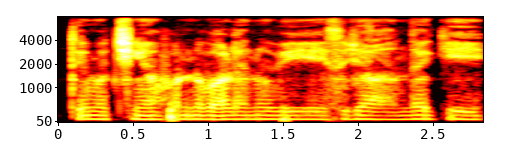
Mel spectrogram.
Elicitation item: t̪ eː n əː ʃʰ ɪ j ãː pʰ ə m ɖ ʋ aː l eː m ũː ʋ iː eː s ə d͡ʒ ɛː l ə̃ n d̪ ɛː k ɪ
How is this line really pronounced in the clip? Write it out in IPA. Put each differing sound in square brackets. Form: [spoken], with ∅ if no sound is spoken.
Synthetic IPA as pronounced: t̪ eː [m] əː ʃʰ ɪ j ãː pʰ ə [ɳ] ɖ ʋ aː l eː [n] ũː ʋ iː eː s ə d͡ʒ [aː] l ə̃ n d̪ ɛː k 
